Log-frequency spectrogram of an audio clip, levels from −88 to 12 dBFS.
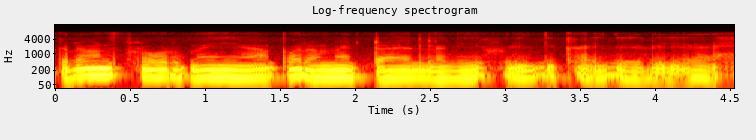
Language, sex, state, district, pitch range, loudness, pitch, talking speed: Hindi, male, Himachal Pradesh, Shimla, 100-115 Hz, -15 LUFS, 105 Hz, 170 wpm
